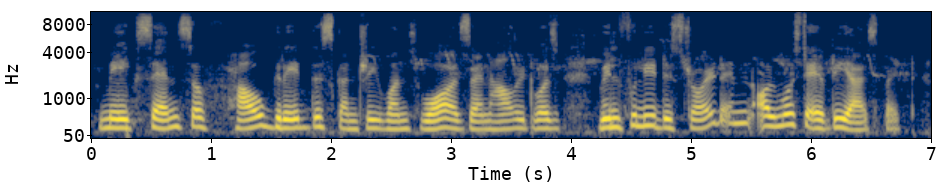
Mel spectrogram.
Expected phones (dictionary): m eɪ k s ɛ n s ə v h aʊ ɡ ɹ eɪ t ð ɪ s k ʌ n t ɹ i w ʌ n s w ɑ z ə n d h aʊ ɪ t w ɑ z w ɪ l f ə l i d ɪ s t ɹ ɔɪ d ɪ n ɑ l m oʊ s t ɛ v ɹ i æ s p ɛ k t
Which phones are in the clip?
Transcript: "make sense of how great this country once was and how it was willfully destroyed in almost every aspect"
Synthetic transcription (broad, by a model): m eɪ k s ɛ n s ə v h aʊ ɡ ɹ eɪ t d ɪ s k ʌ n t ɹ i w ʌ n s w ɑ z ə n d h aʊ ɪ t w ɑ z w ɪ l f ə l i d ɪ s t ɹ ɔɪ d ɪ n ɑ l m oʊ s t ɛ v ɹ i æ s p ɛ k t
